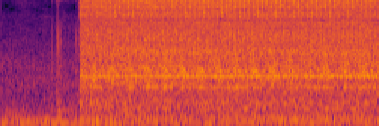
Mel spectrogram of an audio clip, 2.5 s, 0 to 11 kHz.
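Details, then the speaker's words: 2017 Honda Accord 2.4L with over 120K miles, just after replacing the 9-year-old serpentine belt with a new Gates belt: a smooth, steady idle with an even hiss and no chirp or squeal; the belt drive runs quietly. "All right, there you go. Brand new Gates belt. Nice and quiet."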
